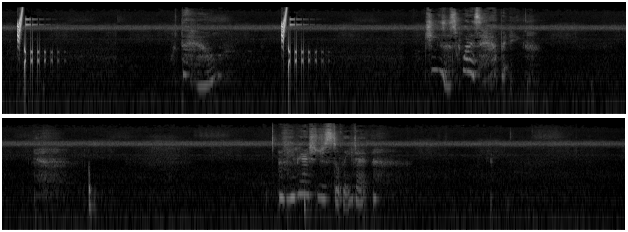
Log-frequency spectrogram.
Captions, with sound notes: What the hell? Jesus, what is happening? [Sigh] Maybe I should just delete it.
